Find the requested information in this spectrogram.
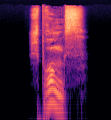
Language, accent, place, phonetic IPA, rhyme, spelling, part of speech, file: German, Germany, Berlin, [ʃpʁʊŋs], -ʊŋs, Sprungs, noun, De-Sprungs.ogg
- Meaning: genitive singular of Sprung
